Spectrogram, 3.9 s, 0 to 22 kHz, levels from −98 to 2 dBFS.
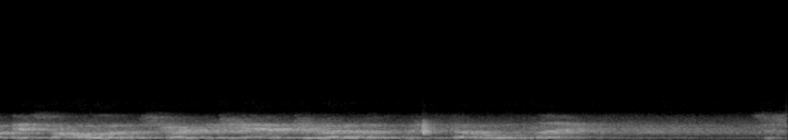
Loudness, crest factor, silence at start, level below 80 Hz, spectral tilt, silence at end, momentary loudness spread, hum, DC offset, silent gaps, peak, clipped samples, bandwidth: -37 LUFS; 18 dB; 0 s; under -90 dBFS; 3.5 dB/octave; 0 s; 14 LU; none; under 0.1%; none; -22 dBFS; under 0.1%; 6 kHz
